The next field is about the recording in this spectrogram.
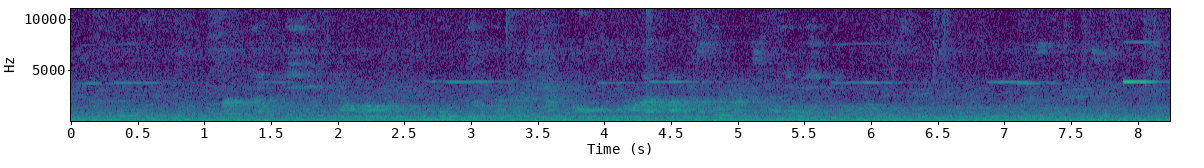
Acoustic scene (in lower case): subway station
